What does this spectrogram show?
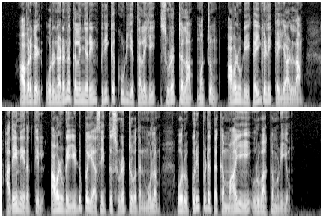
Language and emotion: Tamil, neutral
